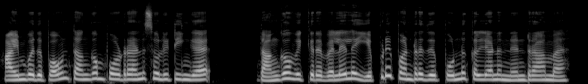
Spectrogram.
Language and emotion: Tamil, fearful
